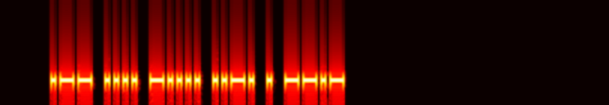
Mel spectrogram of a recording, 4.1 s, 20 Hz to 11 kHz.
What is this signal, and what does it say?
Morse code, heard as a keyed tone, about 40 wpm, 700 Hz. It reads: WH6FEQ
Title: USA Call Signs - 6 Characters - Repeated 2x - 40wpm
